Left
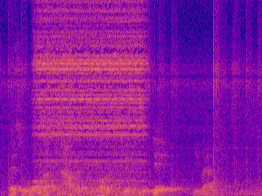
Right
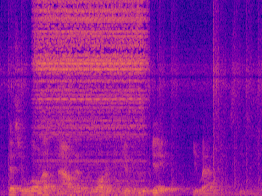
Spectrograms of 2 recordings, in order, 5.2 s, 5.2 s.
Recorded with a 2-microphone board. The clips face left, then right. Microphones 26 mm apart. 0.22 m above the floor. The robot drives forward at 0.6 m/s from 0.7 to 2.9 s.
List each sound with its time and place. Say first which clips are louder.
0.2 s a man speaking: right 2 dB; 60° right (ahead or behind), 2 m; by 5.2 s 50° right (ahead or behind), 2 m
